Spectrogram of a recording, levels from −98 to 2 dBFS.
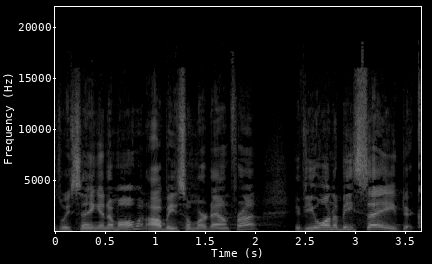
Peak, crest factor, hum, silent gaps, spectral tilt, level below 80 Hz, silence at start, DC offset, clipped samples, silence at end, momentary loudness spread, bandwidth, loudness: -32 dBFS; 22 dB; none; none; -1.5 dB/octave; under -90 dBFS; 0 s; under 0.1%; under 0.1%; 0 s; 9 LU; 18 kHz; -52 LUFS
